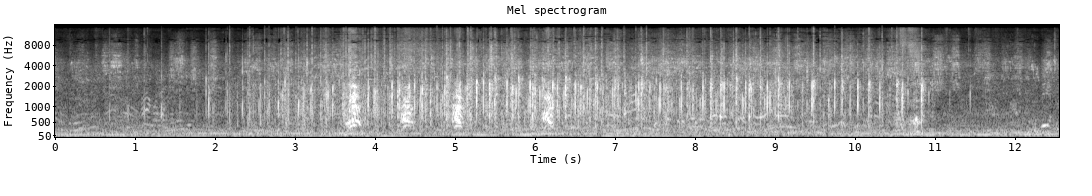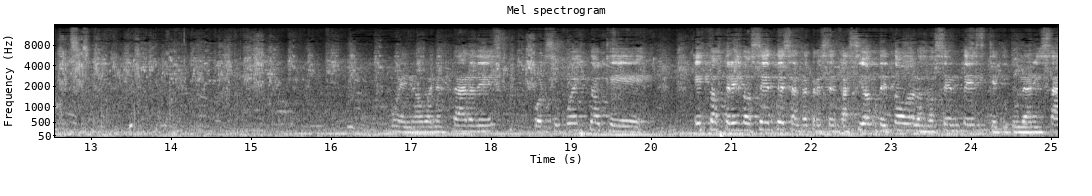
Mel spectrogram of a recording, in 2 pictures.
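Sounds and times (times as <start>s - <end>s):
small crowd applauding: 1.2s - 11.6s.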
